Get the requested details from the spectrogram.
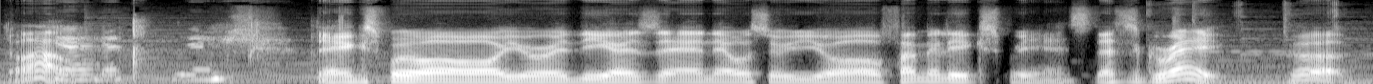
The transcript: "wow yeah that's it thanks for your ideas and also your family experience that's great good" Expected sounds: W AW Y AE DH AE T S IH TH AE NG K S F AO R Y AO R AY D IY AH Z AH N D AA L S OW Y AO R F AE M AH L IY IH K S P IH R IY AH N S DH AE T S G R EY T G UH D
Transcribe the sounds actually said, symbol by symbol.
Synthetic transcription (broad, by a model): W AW IH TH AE NG K S F AO L Y AO R AY D IY AH Z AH N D AA L S OW Y AO R F AE M AH L IY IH K S P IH R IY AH N S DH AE T S G R EY T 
